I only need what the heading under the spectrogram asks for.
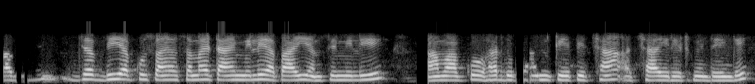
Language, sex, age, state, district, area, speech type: Hindi, female, 45-60, Uttar Pradesh, Mau, rural, conversation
